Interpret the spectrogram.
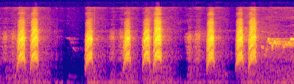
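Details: A sooty-headed bulbul lure recording: loud, rasping, buzzy chips often given in pairs, heard over a faint low hum, ending in a thin, wavering whistle.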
